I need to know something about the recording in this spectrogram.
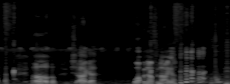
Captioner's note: sims talking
